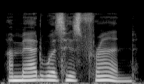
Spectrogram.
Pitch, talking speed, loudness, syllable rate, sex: 180 Hz, 165 wpm, -14 LUFS, 4.0 syllables/s, female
